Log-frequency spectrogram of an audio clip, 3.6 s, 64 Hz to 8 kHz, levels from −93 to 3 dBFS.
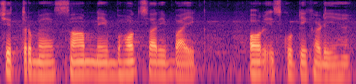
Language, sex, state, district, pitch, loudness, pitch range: Hindi, male, Uttar Pradesh, Saharanpur, 115 Hz, -20 LUFS, 110-120 Hz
